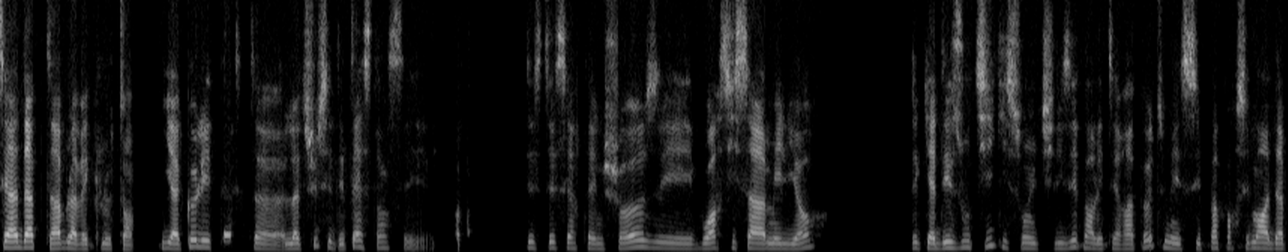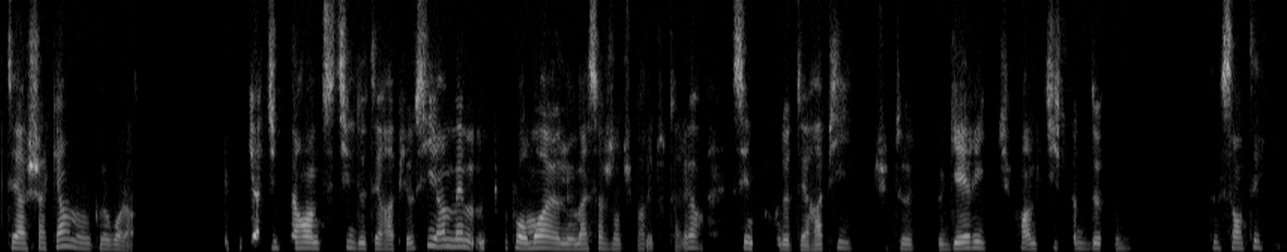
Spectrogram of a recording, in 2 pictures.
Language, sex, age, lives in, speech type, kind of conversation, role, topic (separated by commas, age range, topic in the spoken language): French, female, 30-34, France, conversation, unstructured, none, Comment gères-tu le stress dans ta vie de tous les jours ?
